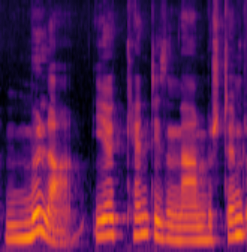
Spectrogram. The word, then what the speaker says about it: Müller: diese menschen nannte man müller was muss man bei der aussprache beachten die häufigsten fehler sind zum beispiel bei englischen muttersprachlern dass man dieses er am ende über betont also dass man sagt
